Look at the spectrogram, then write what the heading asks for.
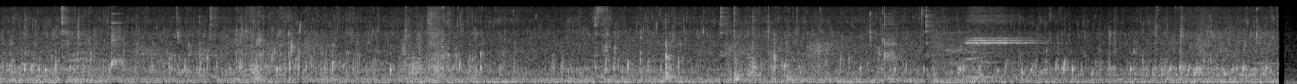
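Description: Onion paste and masala sizzling in hot oil in a pressure cooker pot while a steel ladle stirs and scrapes against the sides, with scattered clinks; this is the onion paste being fried (bhuna) into the masala. The sound stops abruptly near the end.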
